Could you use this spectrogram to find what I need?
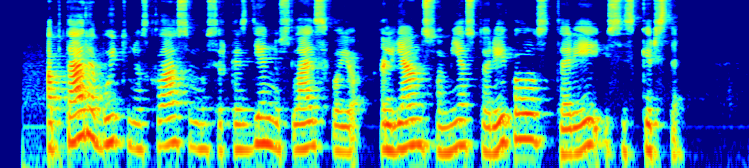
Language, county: Lithuanian, Vilnius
